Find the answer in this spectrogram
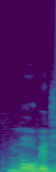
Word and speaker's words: mortgage: Mortgage means? Hipoteca. Muy bien, okay. Mortgage, y la T no se pronuncia.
